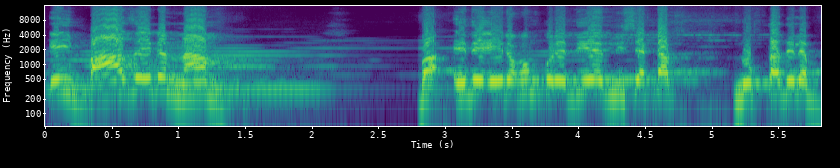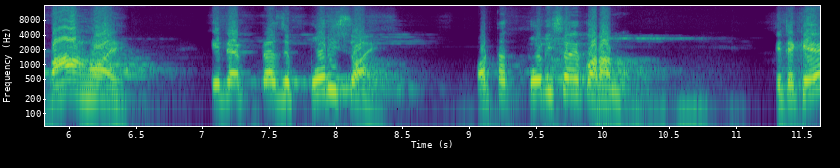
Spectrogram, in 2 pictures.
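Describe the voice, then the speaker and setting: A man's voice: high voice, fairly bright tone. A man, training madrasa teachers in a lecture and repeatedly quizzing his audience. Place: madrasa hall. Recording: echoey hall with long reverb.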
